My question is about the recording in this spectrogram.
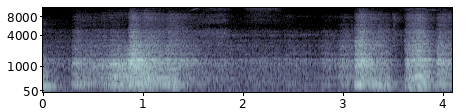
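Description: Muffled, garbled voice-and-music-like fragments through a small speaker, typical of a ghost box (spirit box) scanning radio. The sound comes in two patches, about a second in and again near the end, with a quieter gap between.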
